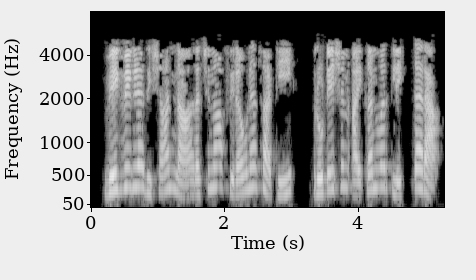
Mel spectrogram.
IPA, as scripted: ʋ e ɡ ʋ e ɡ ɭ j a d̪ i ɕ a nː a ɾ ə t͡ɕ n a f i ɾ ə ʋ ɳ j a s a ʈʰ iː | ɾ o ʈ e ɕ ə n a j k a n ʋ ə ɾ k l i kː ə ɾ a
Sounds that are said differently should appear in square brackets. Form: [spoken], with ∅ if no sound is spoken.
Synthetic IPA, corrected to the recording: ʋ e ɡ ʋ e ɡ ɭ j a d̪ i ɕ a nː a ɾ ə t͡ɕ n a f i ɾ ə ʋ ɳ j a s a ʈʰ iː | ɾ o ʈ e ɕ ə n a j k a n ʋ ə ɾ k l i kː ə ɾ a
